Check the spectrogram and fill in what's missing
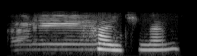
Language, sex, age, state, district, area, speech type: Punjabi, female, 18-30, Punjab, Fatehgarh Sahib, rural, conversation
